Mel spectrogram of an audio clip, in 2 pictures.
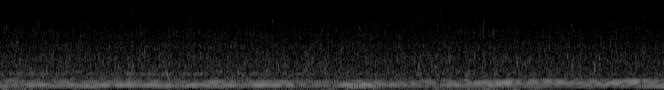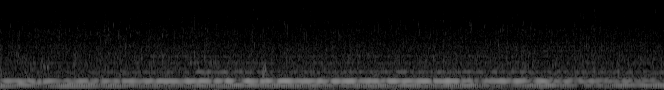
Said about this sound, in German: Von weitem hörst du das Rauschen von Wasser. Und beim Gehen siehst du schon das erste Funkeln von klarem Wasser in einem Fluss.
